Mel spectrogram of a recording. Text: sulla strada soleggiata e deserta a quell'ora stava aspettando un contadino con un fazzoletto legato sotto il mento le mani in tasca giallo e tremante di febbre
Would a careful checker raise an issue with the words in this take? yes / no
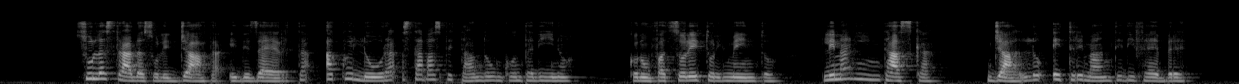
yes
